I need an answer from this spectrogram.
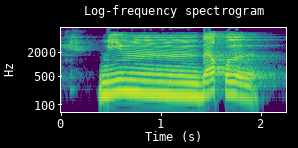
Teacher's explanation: لدينا نون ساكنة وبعدها الباء في كلمتين، نقلب النون الساكنة ميما عند الباء، فالحكم إقلاب مع الغنة. من بق وقلقل القاف فهو من حروف قطب جد حال سكونها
